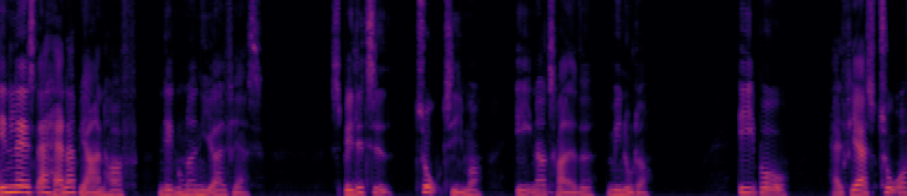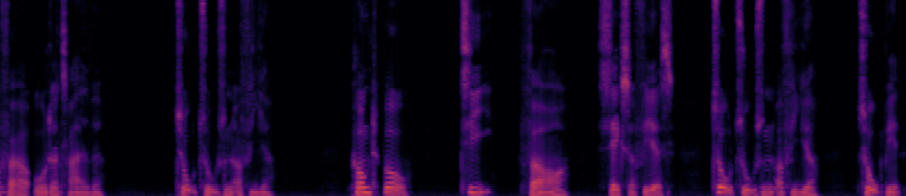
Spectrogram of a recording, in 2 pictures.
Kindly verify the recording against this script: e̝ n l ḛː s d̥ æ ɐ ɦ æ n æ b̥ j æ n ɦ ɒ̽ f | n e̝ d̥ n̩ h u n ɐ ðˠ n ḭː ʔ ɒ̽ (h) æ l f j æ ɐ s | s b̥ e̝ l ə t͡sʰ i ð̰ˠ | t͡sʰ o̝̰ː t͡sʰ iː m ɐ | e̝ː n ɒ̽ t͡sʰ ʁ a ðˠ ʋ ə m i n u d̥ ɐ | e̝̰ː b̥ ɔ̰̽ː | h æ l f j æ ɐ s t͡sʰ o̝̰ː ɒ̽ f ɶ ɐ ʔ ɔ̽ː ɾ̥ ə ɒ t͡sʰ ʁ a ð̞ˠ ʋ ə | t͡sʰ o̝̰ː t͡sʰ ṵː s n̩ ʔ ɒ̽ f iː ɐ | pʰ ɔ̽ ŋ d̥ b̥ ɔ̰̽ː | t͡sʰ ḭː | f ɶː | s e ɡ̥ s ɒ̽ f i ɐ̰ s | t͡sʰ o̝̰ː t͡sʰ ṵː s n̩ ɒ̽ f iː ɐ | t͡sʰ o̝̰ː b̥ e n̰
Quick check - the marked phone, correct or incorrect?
correct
